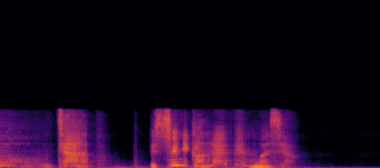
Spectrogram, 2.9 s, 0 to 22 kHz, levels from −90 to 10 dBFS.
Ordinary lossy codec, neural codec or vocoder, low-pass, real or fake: none; codec, 16 kHz, about 1 kbps, DyCAST, with the encoder's durations; none; fake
